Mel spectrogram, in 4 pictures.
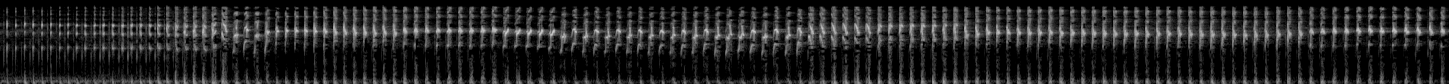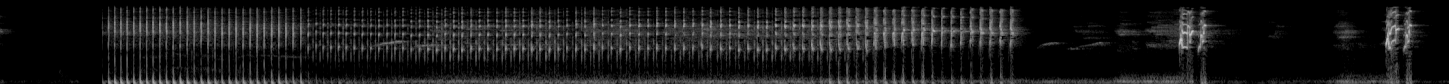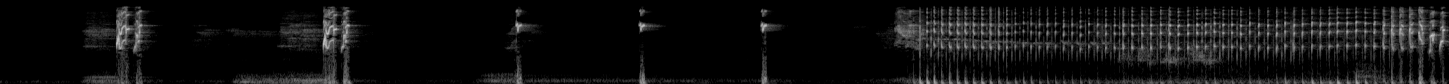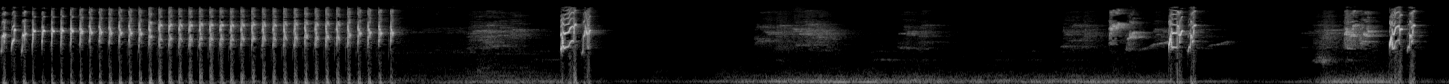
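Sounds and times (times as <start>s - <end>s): sharp bird chirps: 0.0s - 14.6s, 15.5s - 32.8s, 33.8s - 49.6s
bird chattering trill: 38.2s - 47.3s.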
